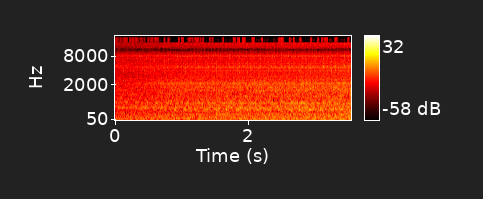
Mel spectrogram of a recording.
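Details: BMW F12 650i with a replacement 4.4 N63 engine, first start after the engine change using booster packs: steady, even idle with a smooth hiss and no knocks or misses; smoke coming off the top is thought to be spilled antifreeze or oil burning off.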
